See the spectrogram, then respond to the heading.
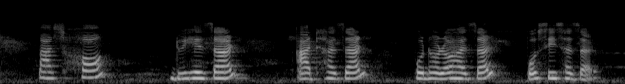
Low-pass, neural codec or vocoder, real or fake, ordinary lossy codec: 7.2 kHz; vocoder, 44.1 kHz, 128 mel bands every 512 samples, BigVGAN v2; fake; none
